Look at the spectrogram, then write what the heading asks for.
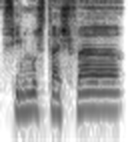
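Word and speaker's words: في المستشفى: Donc, la prononciation reste intacte, reste pareil. On dira fil mustashfa, et on n'entendra pas de kesra à la fin.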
